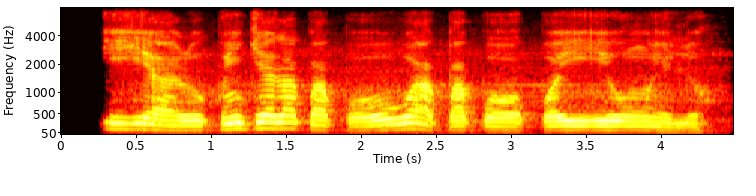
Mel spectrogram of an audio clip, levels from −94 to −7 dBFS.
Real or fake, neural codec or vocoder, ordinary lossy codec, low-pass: real; none; Opus, 24 kbps; 7.2 kHz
